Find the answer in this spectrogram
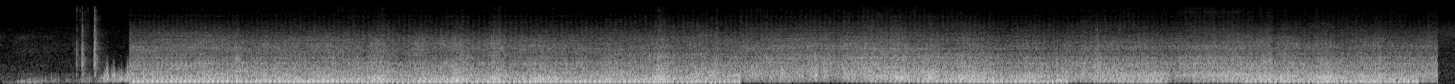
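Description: Small-engine vehicle driving across a grassy field track, its engine running steadily. It starts about a second in, and the low rumble drops off about halfway through.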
